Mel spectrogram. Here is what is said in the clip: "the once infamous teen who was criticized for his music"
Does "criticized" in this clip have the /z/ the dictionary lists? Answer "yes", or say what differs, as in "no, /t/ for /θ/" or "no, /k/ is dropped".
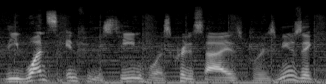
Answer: yes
